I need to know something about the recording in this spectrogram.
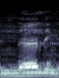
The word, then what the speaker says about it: knurling: going to be a knurling it's a diamond knurling but knurling would suffice so it's a silent k and your answer is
